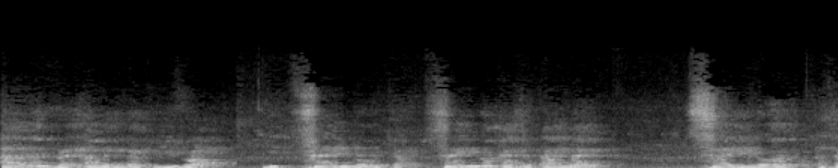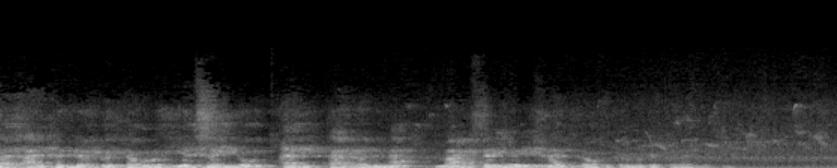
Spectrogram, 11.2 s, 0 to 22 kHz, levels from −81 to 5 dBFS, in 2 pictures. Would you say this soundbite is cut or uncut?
cut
